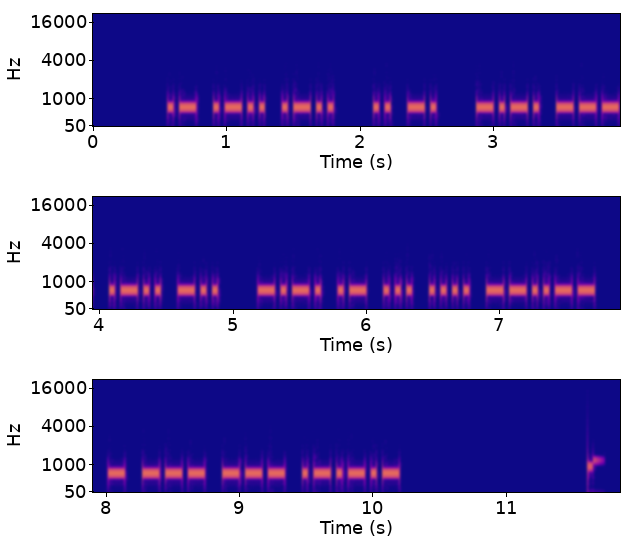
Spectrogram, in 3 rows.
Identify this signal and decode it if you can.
Morse code, heard as a keyed tone, about 28 wpm, 700 Hz. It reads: ALL IN COLD CASH, TOO.
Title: Sentences from Top 1000 Words - Review Part 5 - 28wpm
